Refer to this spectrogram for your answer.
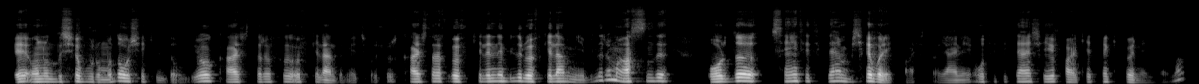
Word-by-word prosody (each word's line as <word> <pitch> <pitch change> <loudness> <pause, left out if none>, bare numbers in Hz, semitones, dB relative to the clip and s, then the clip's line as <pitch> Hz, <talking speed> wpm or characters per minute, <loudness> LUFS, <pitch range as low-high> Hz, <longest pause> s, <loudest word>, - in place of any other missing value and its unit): ve 135 - +5
onun 125 0 0
dışa 125 +2 -2
vurumu 115 -2 -8
da - - +4
o 145 -2 +5
şekilde 125 - -14
oluyor. 150 +11 -1
Karşı 120 0 -2
tarafı 120 +1 -9
öfkelendirmeye 115 -5 -5
çalışıyoruz. - - -23
Karşı 125 0 0
taraf 140 0 -2
öfkelenebilir, 140 +2 0
öfkelenmeyebilir 140 - +1
ama 210 -7 0
aslında 145 +2 +1 0.4
orada 150 +5 +7
seni 150 +2 -2
tetikleyen 150 -1 -6
bir - - -14
şey 150 +5 +5
var - - +7
ilk 95 - -9
başta. - - -28
Yani, 100 +1 -11
o 120 - -9
tetikleyen 125 +1 -5
şeyi 130 0 -5
fark 115 -4 -7
etmek 125 +2 -11
önemli 90 -6 -7 0.2
olan. - - -17
130 Hz, 170 wpm, -24 LUFS, 120-145 Hz, 0.4 s, orada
